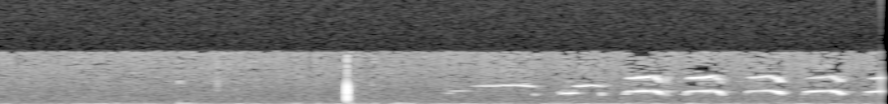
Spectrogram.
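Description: birds calling

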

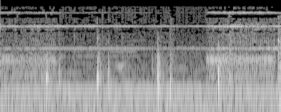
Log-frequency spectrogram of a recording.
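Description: telephone bell ringing

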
